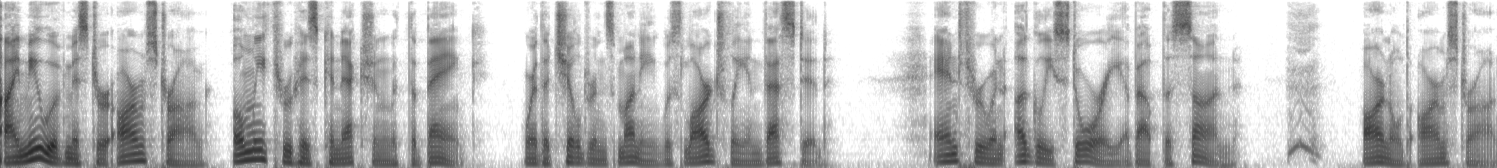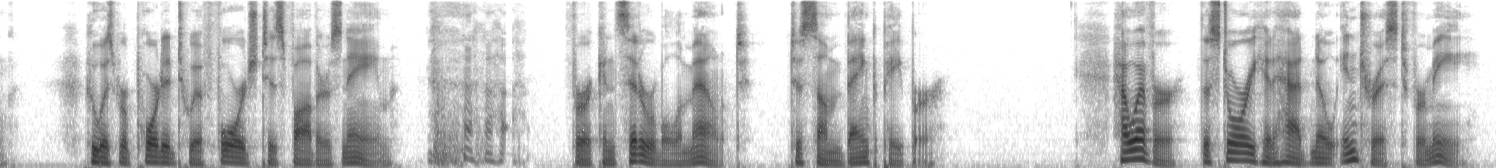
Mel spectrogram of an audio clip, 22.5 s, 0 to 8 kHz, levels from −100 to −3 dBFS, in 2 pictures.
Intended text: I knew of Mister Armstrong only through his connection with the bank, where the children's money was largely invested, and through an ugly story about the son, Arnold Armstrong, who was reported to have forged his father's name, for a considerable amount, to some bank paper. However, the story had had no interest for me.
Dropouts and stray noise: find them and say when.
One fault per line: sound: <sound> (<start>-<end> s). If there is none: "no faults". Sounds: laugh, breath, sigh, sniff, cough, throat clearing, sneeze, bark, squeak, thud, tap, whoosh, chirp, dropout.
sound: breath (9.6-10.0 s)
sound: laugh (14.4-15.2 s)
